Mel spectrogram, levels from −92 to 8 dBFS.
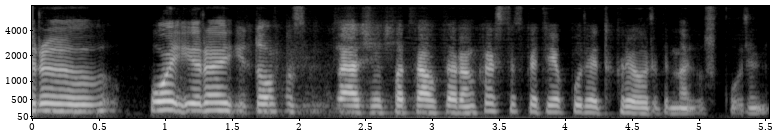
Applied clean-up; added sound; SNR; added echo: neural mask model DeepFilterNet 3.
